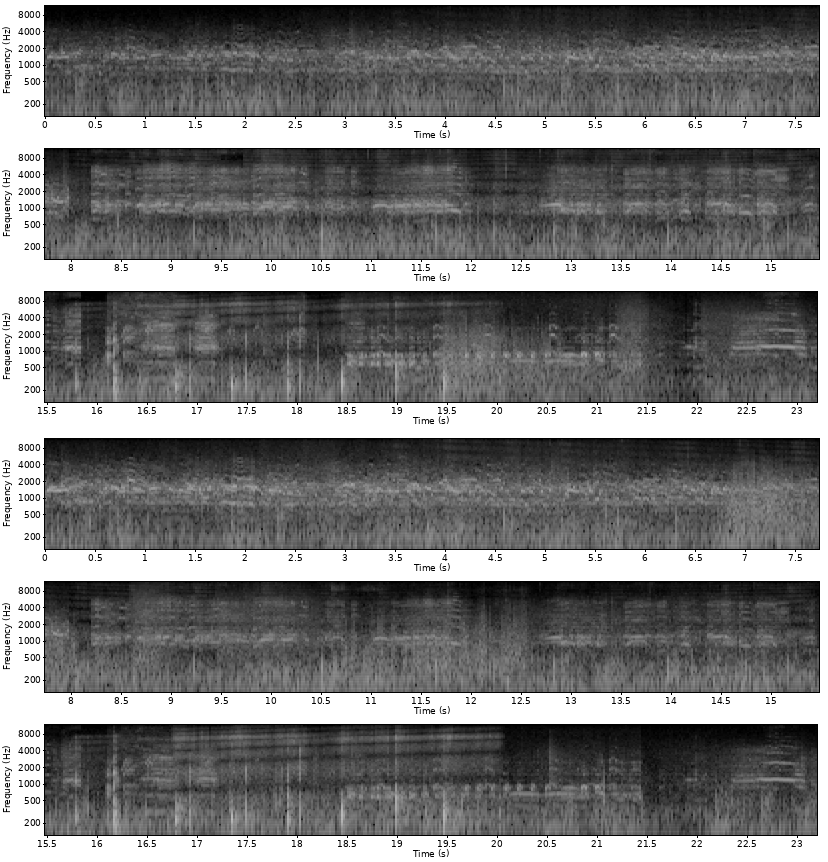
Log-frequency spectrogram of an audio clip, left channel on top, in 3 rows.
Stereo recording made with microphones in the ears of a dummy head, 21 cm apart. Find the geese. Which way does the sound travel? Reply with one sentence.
In this clip you hear the geese go from the right side to the left.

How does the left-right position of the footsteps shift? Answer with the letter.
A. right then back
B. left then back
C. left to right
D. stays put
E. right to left
B.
